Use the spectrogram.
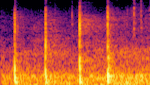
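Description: Four quick, dull taps on the bottom of soda bread rolls after further baking, each dying away almost at once. They sound hollow, which means the bread is cooked.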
